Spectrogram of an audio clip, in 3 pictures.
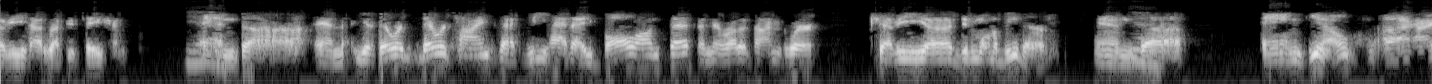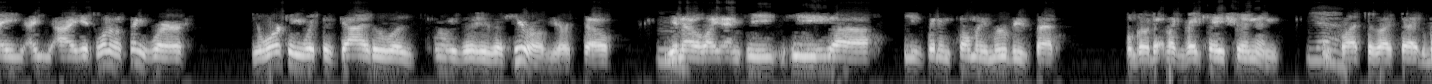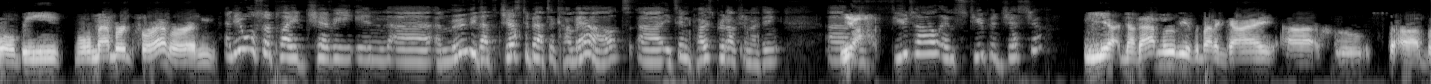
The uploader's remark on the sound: A very quick telephone conversation. As we conversed like old mates, awkwardly, with a time lag acting as a third wheel on our date.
